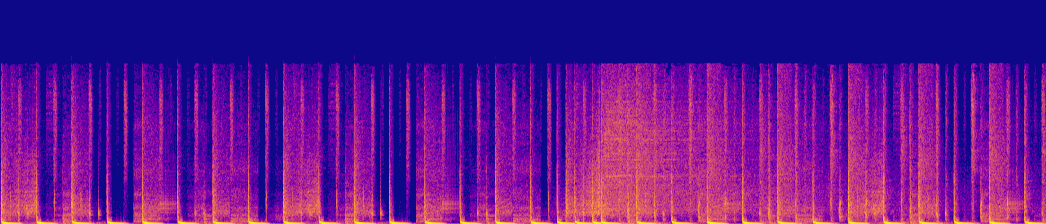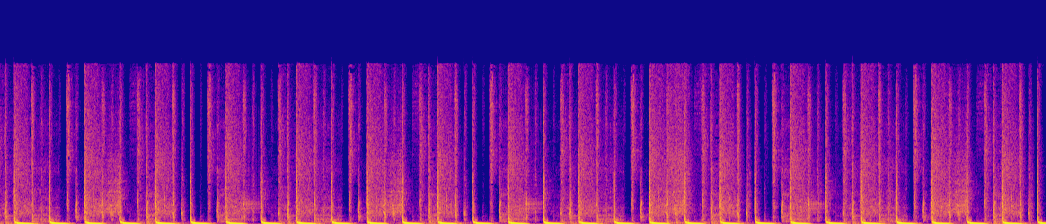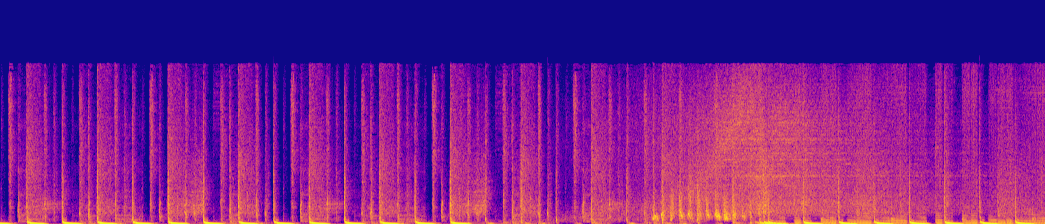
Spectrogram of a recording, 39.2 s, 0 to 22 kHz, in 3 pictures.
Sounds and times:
Music: 0.0s - 39.2s.

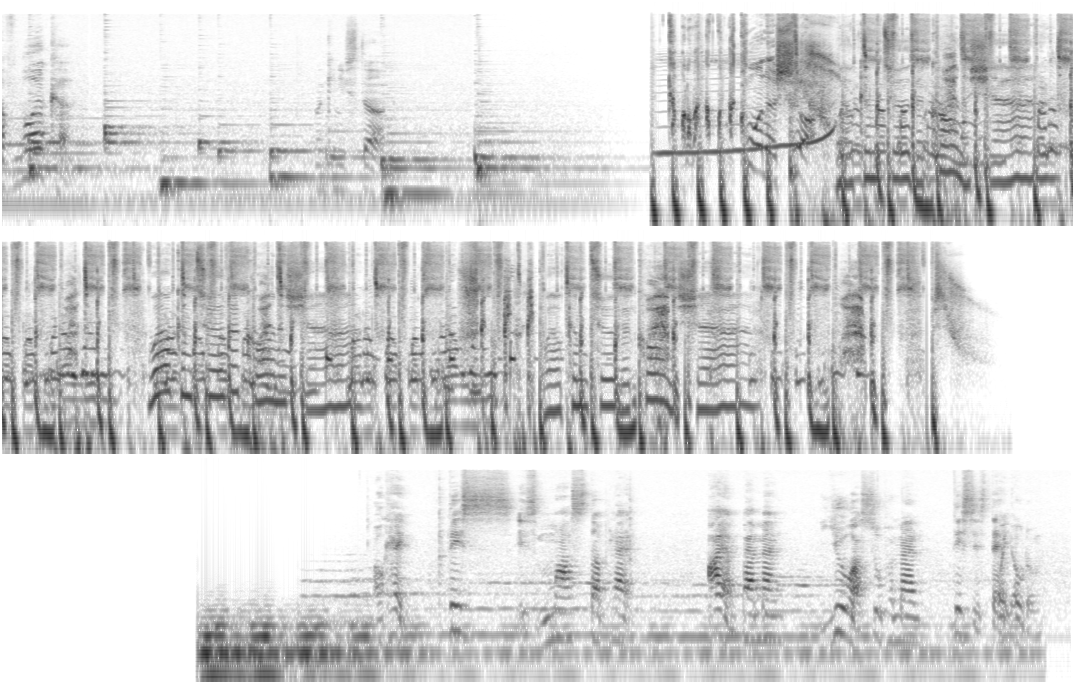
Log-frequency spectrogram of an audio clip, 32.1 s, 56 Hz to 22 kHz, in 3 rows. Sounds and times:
Beatboxing: 6.5s - 20.6s.

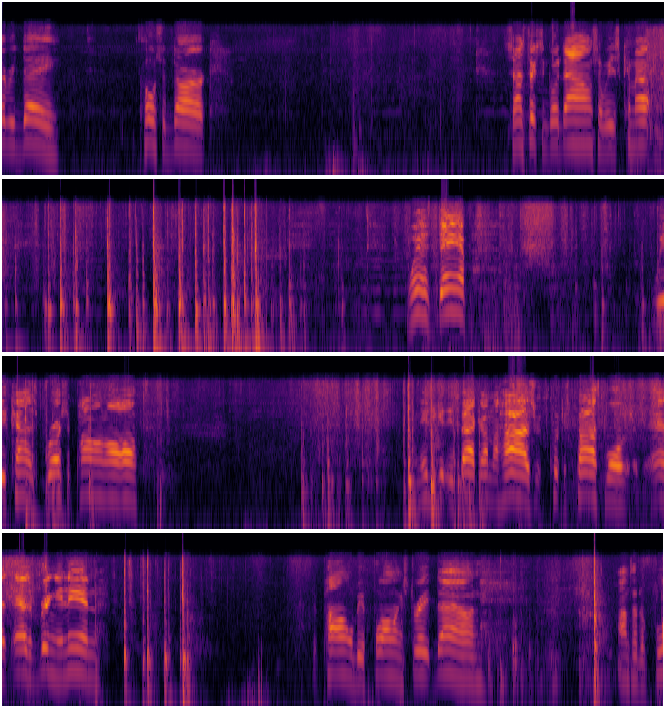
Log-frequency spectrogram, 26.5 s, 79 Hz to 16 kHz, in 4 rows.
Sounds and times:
Bee, wasp, etc.: 0.0s - 26.4s
Speech: 1.4s - 2.2s, 5.0s - 6.6s, 10.7s - 11.3s, 13.1s - 14.7s, 17.4s - 20.9s, 23.0s - 24.7s, 26.0s - 26.4s.

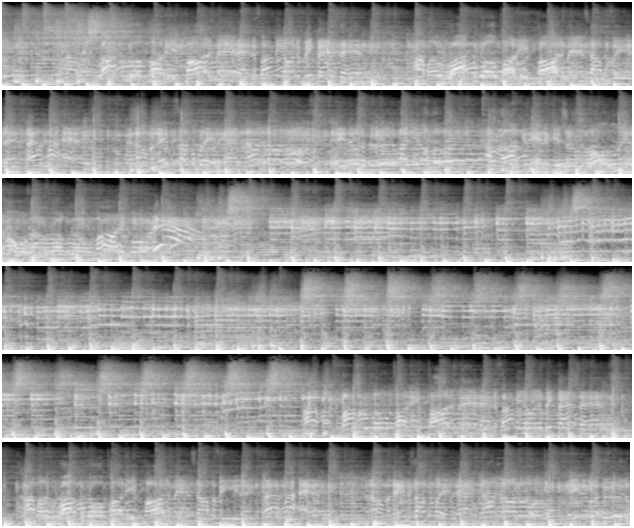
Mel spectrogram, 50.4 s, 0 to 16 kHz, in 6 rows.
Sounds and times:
Drum: 0.0s - 50.3s
Drum kit: 0.0s - 50.3s
Psychedelic rock: 0.0s - 50.3s
Rock and roll: 0.0s - 50.3s.

